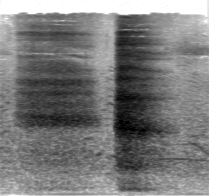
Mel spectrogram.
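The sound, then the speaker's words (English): A deep breath taken alone: a long, soft rush of air, a brief pause, then a louder, sharper breath that fades away. “takes a deep breath, and then”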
